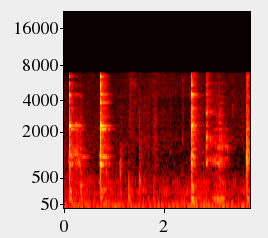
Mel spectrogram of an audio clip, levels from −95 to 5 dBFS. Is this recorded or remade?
recorded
